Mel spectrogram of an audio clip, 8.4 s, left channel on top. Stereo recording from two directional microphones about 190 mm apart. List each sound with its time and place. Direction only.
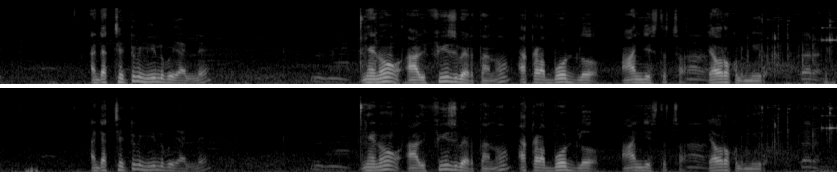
0.9 s speech: 5° right (ahead or behind)
1.1 s speech: 20° left (ahead or behind)
3.6 s speech: 10° left (ahead or behind)
5.1 s speech: 15° right (ahead or behind)
6.1 s speech: centre (ahead or behind)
